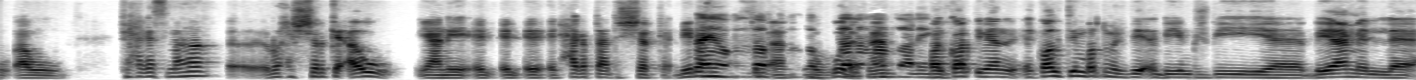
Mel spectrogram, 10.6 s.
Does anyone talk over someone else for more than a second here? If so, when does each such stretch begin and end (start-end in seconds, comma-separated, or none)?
5.2-7.1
